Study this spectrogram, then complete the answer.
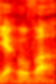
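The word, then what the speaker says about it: Yehovah: amazing, amazing thing, that God's name is Yeh-ho-vah. Then he found 10 rabbis that said it's pronounced Yeh-ho-vah.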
